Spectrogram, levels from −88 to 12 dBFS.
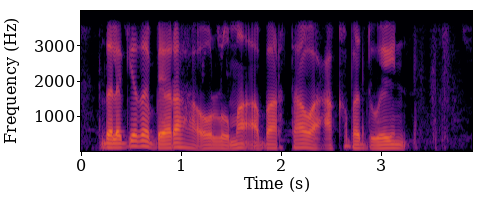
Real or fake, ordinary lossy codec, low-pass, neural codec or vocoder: real; none; 3.6 kHz; none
